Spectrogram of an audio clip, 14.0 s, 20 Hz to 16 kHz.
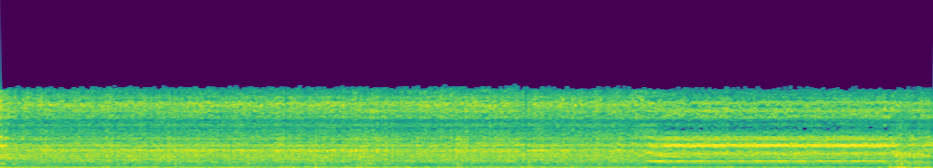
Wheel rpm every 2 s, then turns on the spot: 240, 240, 240, 230, 230, 180, 160.
none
